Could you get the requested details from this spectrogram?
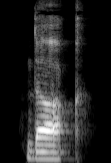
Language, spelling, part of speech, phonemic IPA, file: Moroccan Arabic, داق, verb, /daːq/, LL-Q56426 (ary)-داق.wav
- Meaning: to taste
